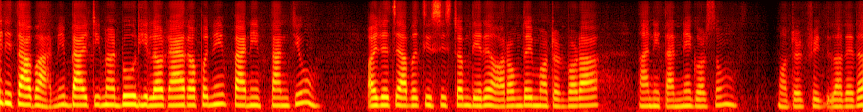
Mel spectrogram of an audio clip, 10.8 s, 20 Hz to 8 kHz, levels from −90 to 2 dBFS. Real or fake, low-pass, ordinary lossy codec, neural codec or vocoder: fake; none; none; codec, 16 kHz, 0.3 kbps, FocalCodec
